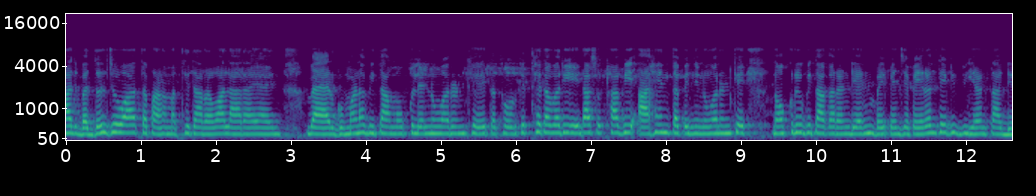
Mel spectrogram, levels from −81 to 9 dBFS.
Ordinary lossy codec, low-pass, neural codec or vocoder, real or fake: none; 7.2 kHz; codec, 16 kHz, 16 kbps, FunCodec, trained on LibriTTS, 50 frames a second; fake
